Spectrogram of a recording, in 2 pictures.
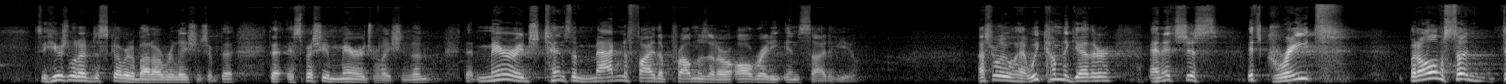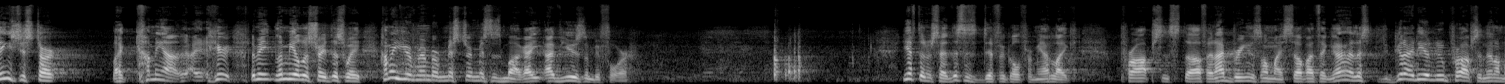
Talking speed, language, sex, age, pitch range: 205 wpm, English, male, 50-69, 140-190 Hz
